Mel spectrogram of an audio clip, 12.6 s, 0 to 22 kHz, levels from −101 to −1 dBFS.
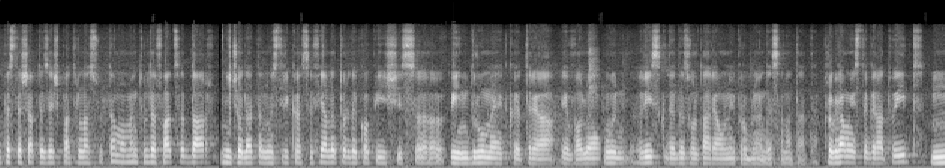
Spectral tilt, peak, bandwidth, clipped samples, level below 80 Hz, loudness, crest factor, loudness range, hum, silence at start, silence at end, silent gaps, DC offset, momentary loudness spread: -3.5 dB/octave; 0 dBFS; 12.5 kHz; under 0.1%; -58 dBFS; -16 LUFS; 16 dB; 2 LU; none; 0 s; 0 s; none; 0.3%; 7 LU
